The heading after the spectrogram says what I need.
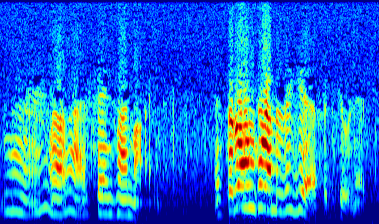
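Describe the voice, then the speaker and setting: An actress playing a flighty, self-dramatizing, worldly English wife with a theatrical, flippant manner, in a 1930s radio comedy style. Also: female voice, on the high side, normal speed, sharp tone, rough recording. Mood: self-pitying. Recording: hissy 1930s radio broadcast.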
